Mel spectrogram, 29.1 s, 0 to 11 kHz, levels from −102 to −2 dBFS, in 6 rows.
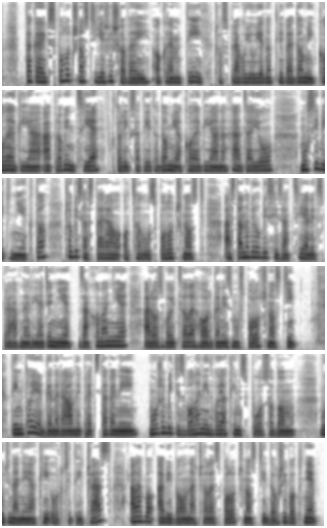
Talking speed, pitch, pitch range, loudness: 140 wpm, 160 Hz, 150-175 Hz, -27 LUFS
